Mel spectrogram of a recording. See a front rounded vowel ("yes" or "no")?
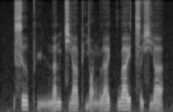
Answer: yes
